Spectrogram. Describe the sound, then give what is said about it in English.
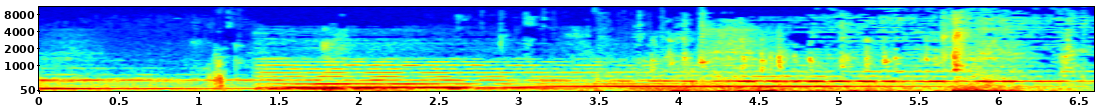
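Fast typing on a computer keyboard: many quick, light key clicks run on steadily, fairly faint. “I didn't put the accents in because I am typing it fast.”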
